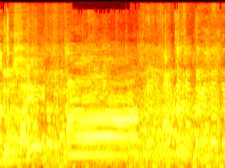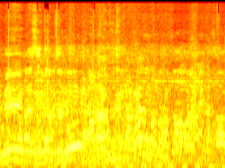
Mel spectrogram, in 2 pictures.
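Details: Sahiwal bull calves at a cattle market in Bangladesh; one calf gives a steady harmonic moo lasting about a second, followed by shorter rising and falling lows, over constant crowd chatter and talking.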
